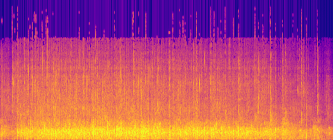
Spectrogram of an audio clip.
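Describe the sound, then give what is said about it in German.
An audience in Veitsch applauds the chairman of the Werkskapelle Veitsch and his team for the event. The applause is dense and sustained, steady and fairly loud for several seconds before tapering slightly at the end, with no voices standing out. “Nochmal einen großen Applaus an dich und dein Team.”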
